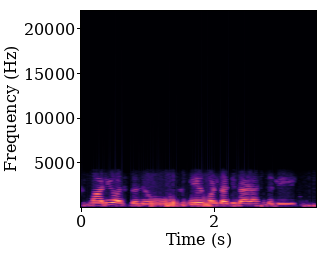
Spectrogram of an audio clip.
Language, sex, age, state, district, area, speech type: Goan Konkani, female, 18-30, Goa, Bardez, urban, conversation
